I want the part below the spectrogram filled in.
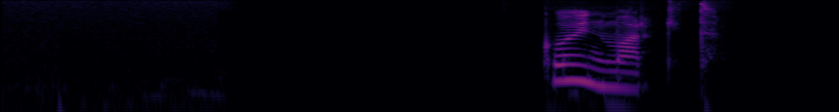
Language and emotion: Russian, neutral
